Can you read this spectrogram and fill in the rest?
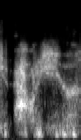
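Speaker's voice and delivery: whispering a little too loud. Repeating the whispered line to Colonel Bravo: whispering a little too loud. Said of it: "whispering a little too loud".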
